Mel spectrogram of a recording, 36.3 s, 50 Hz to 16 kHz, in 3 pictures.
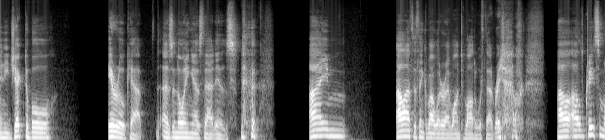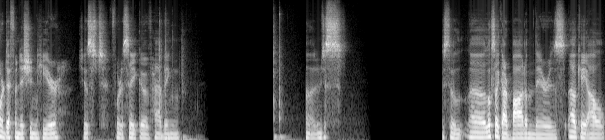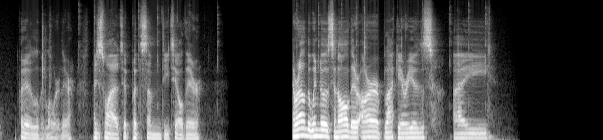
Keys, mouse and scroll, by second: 12.1 click, 12.8 click, 14.5 click, 15.3 3, 16.5 alt+click, 17.6 e, 25.3 Tab, 25.8 middle click, 27.0-27.4 middle drag, 28.0-28.6 middle drag, 30.1-30.6 middle drag, 31.0-31.4 shift+middle drag, 32.2 Tab, 32.6 middle click, 33.6 shift+middle click.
